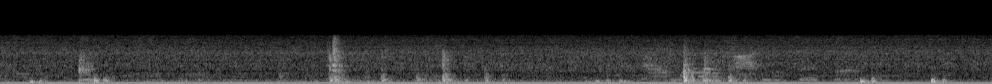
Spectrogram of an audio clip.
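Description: Scattered rustles, light knocks and shuffling thumps as crimped oats are transferred from two small bags, over a steady low electrical hum with faint murmuring in the background.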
